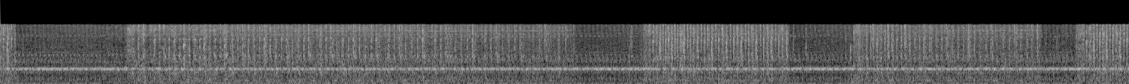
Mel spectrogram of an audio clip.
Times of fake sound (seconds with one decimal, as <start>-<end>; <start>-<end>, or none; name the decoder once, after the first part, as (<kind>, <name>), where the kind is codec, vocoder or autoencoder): 1.0-2.3 (vocoder, HiFi-GAN)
